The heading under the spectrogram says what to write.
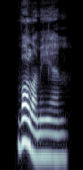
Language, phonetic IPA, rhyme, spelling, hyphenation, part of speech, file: Hungarian, [ˈvɒlɒmijɛn], -ɛn, valamilyen, va‧la‧mi‧lyen, pronoun, Hu-valamilyen.ogg
- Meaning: some kind of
